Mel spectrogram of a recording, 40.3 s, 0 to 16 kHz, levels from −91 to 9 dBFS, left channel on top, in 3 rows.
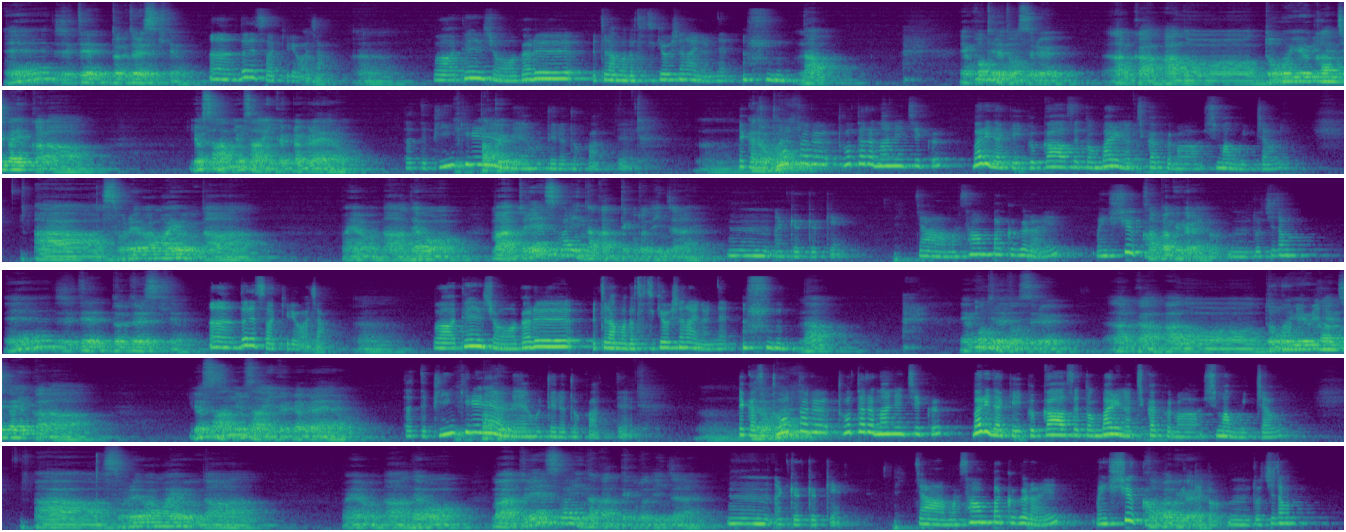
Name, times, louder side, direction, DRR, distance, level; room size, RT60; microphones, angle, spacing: voice 1, 0.0-1.8 3.0-3.1 3.5-3.9 8.0-8.2 9.6-10.6 11.0-14.2 15.3-16.9 18.3-18.5 19.8-19.9 20.4-21.4 27.2-29.3 30.2-31.3 31.7-32.9 33.2-33.8 38.3-38.9, left 1 dB, 55° left, -1 dB, 3.9 m, -23 dB
voice 2, 2.1-3.2 4.3-5.7 6.0-7.9 9.0-9.2 9.7-10.1 12.7-13.4 15.3-16.9 17.4-19.7 20.8-22.8 23.1-26.2 34.1-35.2 36.0-37.4 37.8-39.7, right 3 dB, 30° right, 10 dB, 0.4 m, -23 dB
8.8 x 5.0 x 7.4 m, 0.81 s
head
